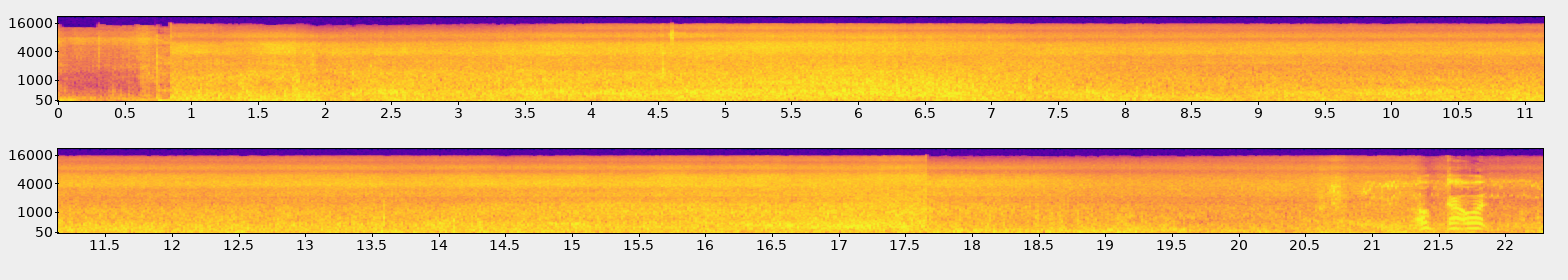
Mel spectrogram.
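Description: Waves crash and surge close by.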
